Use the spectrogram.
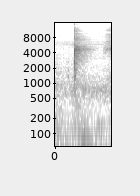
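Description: A torque wrench, able to go down to 5 foot-pounds, is adjusted with a single quick ratcheting click, close and quiet against near silence.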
